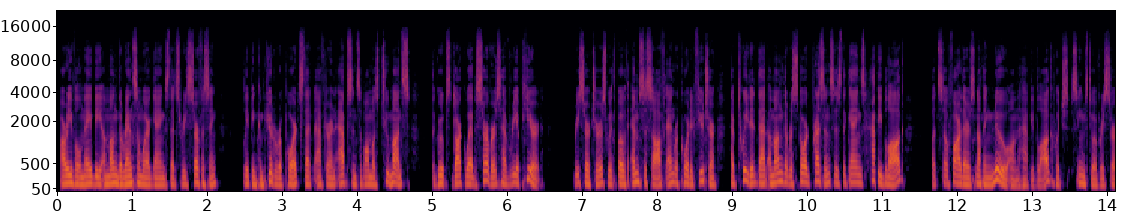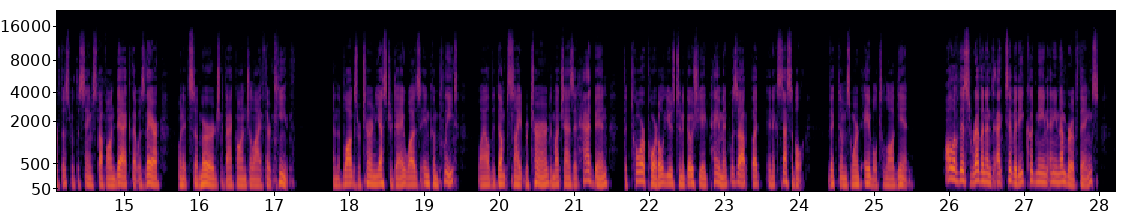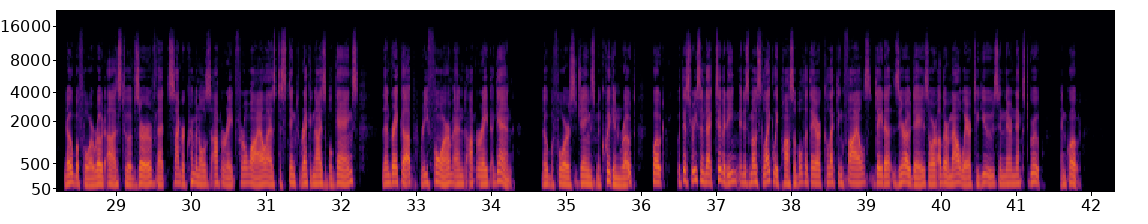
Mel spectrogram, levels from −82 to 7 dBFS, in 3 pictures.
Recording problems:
wrong speed, natural pitch; too fast; 1.6 times normal speed

